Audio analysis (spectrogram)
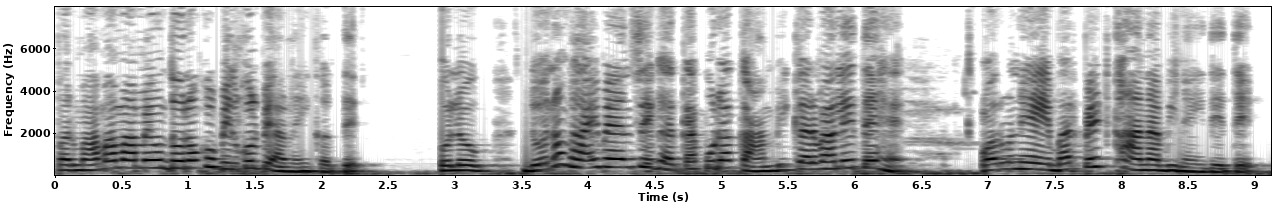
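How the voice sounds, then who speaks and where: High, very animated woman storyteller. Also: normal speed. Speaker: storyteller and channel host. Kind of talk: scripted bedtime story narration.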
